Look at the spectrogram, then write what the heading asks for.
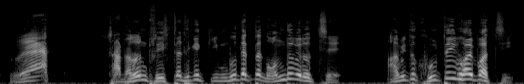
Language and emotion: Bengali, disgusted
